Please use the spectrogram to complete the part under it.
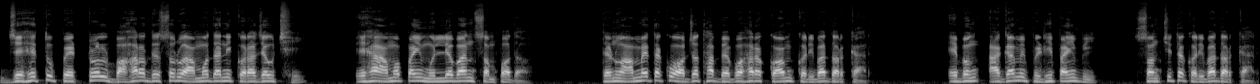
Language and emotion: Odia, neutral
